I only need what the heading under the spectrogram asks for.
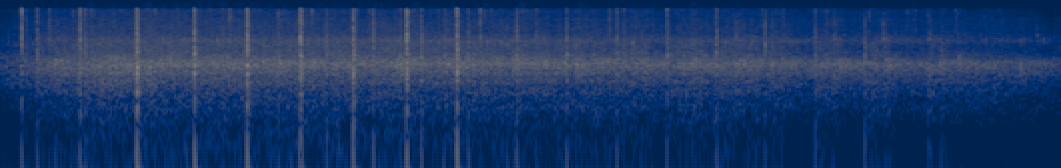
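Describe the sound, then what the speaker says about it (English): A high school awards ceremony audience gives steady, even applause throughout, with a few sharper individual claps standing out near the start, fairly distant in a large hall. "So please join me in a round of applause."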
